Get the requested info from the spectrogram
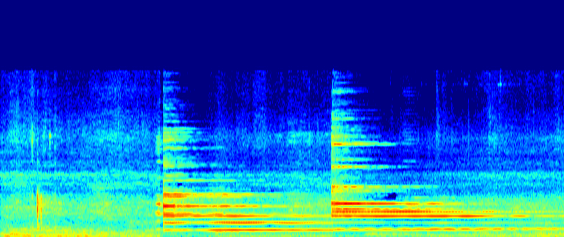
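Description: Metal temple bell struck twice, just over a second apart, each strike ringing on with several clear tones that slowly fade.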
